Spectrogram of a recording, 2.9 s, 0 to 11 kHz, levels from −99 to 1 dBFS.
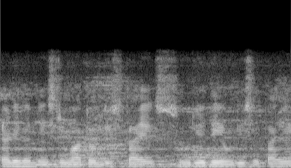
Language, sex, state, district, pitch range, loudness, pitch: Marathi, male, Maharashtra, Dhule, 115-120 Hz, -17 LUFS, 115 Hz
